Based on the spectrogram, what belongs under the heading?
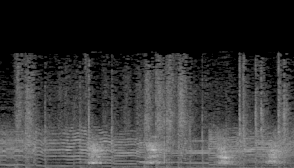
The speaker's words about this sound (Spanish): no, no, sé si escucharon esos ladridos, pero. Alguien quiere jugar.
